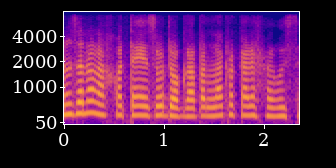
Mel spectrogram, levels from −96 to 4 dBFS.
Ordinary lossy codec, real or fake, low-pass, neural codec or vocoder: none; fake; 7.2 kHz; codec, 16 kHz in and 24 kHz out, 0.9 kbps, LongCat-Audio-Codec, four codebook decoder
